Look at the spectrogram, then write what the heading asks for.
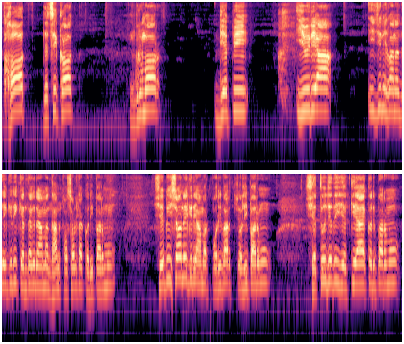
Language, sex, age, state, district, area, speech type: Odia, male, 45-60, Odisha, Balangir, urban, spontaneous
